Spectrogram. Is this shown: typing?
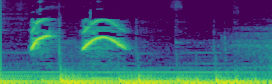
no

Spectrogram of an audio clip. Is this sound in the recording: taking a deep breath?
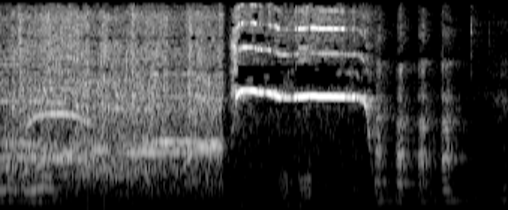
no

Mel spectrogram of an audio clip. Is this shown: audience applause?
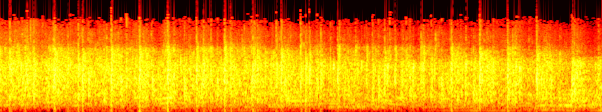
yes

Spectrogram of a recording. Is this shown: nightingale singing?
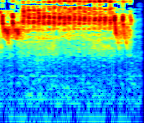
yes

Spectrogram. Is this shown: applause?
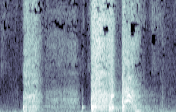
no

